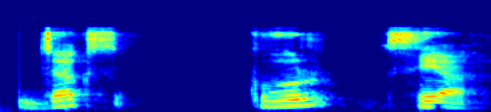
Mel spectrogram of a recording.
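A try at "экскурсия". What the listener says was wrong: साशा अशोक कगदा उनास एक्सकुर्सिया। ज नहीं है वो, एक्सकुर्सिया ए है, ए।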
